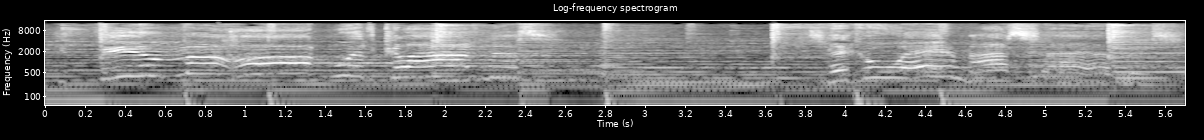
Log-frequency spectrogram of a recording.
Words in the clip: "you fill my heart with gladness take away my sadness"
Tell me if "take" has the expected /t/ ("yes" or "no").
yes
